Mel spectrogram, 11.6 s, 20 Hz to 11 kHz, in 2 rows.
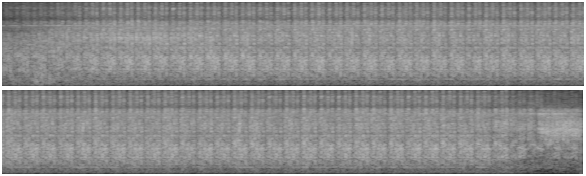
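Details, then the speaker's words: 6.0 diesel truck with code P0269 (likely a bad injector or damaged harness) and an audible miss. A quick, steady clicking at about 170 a minute is heard over the idle on one side only. Owner wonders about a bad piston; no smoke; cause unconfirmed. "if you heard that, it sounds like a a clicking, whereas over here, you don't have that."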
